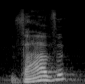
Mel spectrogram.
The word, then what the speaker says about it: Vav: Et donc, la prononciation du lettre Vav en hébreu, selon la prononciation de Abraham et Moshe, on le prononce V, mais pas W ou comme avec certains, c'est directement V.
